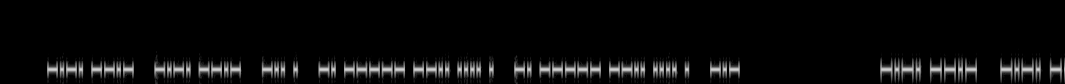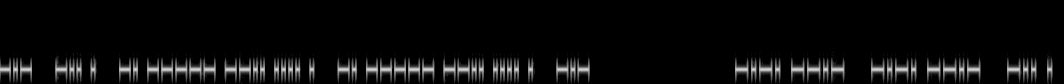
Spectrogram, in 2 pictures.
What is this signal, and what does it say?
Morse code, heard as a keyed tone, about 33 wpm, 700 Hz. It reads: CQ CQ DE N0ZHE N0ZHE K CQ CQ DE N0ZHE N0ZHE K CQ CQ DE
